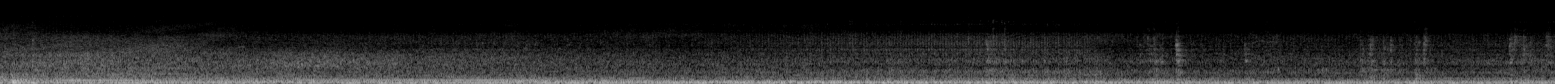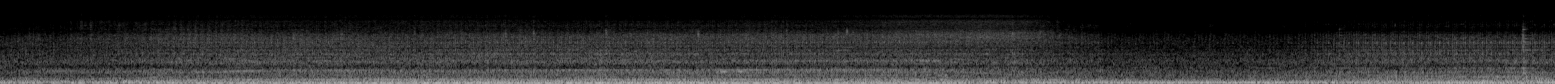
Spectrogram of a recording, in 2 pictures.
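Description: Diesel engine of a 5-ton dump truck running steadily while its hydraulic hoist tips the bed up to dump a load of soil. A faint whine rises and holds through the second half.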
